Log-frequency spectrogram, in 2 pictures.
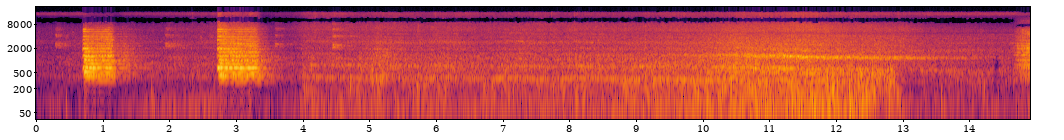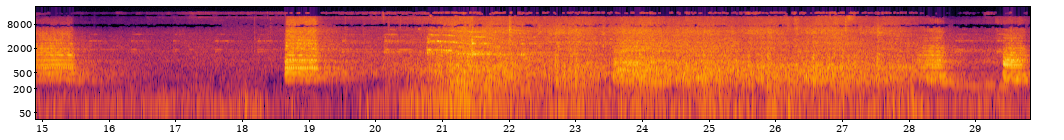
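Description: Amtrak passenger trains: a locomotive horn sounds short blasts twice, then the rumble of an approaching train builds. After two more horn blasts a train passes close by, with a steady heavy rumble and wheel clatter, and the horn sounds again near the end.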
